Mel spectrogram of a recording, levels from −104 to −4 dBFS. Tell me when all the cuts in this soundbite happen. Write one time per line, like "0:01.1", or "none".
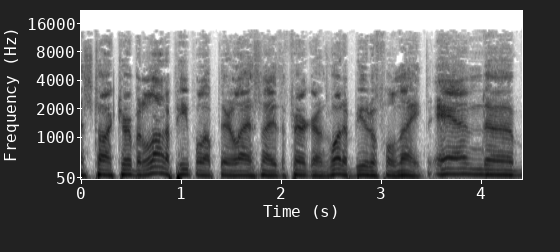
0:03.5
